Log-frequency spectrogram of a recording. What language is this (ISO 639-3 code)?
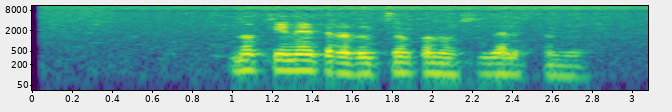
spa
